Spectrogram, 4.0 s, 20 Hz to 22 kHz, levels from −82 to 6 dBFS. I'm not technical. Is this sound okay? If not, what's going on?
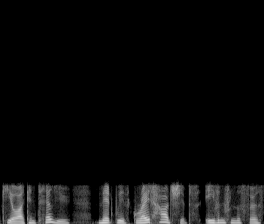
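No. At 0.64 to 0.68 s a brief packet loss with pitch repetition occurs: about 40 ms of speech went missing, and the phone filled it by repeating the last sliver of voice, so you hear a short buzzy hold instead of a silent gap.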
